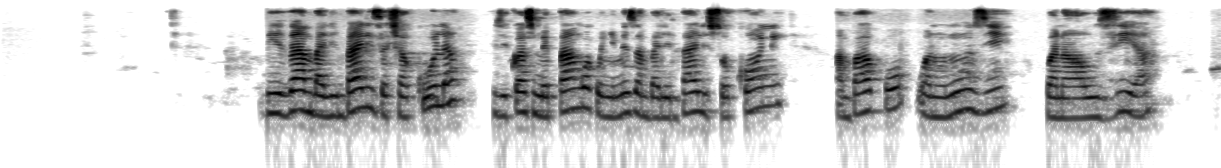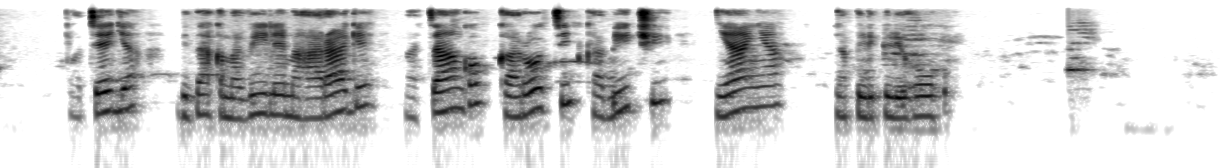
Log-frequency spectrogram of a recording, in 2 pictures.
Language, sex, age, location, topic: Swahili, female, 18-24, Dar es Salaam, finance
